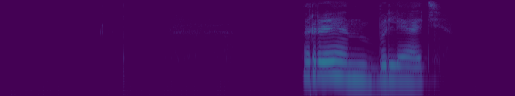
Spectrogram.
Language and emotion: Russian, angry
